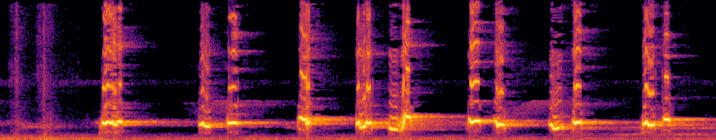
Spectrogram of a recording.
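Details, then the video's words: Morning-singing yellow-vented bulbul gives chirpy, liquid whistled notes in small clusters about every half second, some slurred downward, after a short stretch of faint low murmuring at the start. "Burung trucukan yang sering berkicau di pagi hari"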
